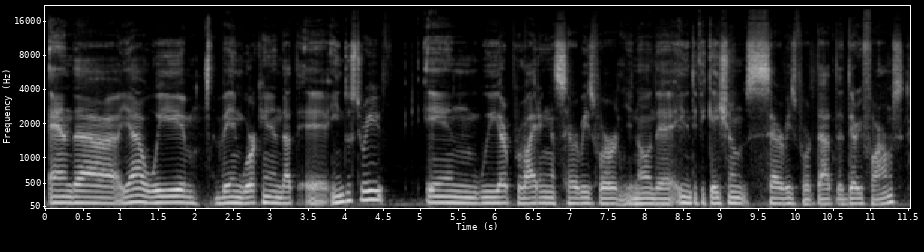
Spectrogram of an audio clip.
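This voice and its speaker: A man from Venezuela with a Venezuelan Spanish accent, answering interview questions in a halting way as he searches for words. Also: lowish voice, steady tone, a little mellow. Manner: halting, searching for words, frequent "you know". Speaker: interview guest, small business founder.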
